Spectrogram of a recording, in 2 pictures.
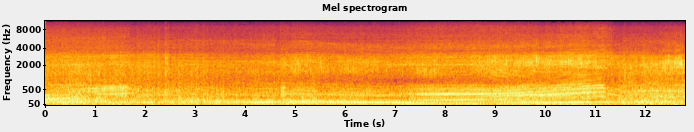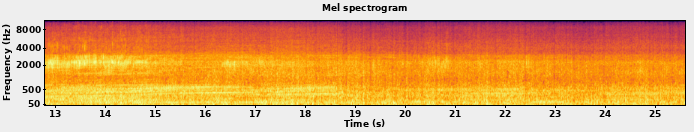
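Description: Wind rushes loudly past outdoors.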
